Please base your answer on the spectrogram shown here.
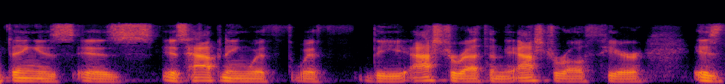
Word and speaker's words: Ashtoreth: So now whenever you as an Israelite are pronouncing the Ashtoreth or Ashtaroth, you're reminded that this is shameful because you're using those vowels, which correspond to the word for shame, for this deity.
